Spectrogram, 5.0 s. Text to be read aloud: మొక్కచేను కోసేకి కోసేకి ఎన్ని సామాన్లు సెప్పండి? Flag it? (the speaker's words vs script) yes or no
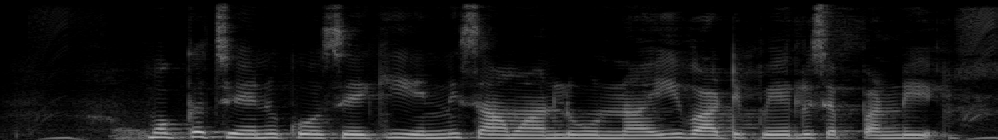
yes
